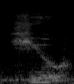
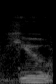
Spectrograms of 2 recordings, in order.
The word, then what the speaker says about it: Hugh: My name's Hugh. No. Gotcha. Okay, I'll see you, Rex. Hugh. Hugh, sorry. The name's. Hugh. It's Hugh spelled like H-U-G-H, and then man, it's like M-H-A-N.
